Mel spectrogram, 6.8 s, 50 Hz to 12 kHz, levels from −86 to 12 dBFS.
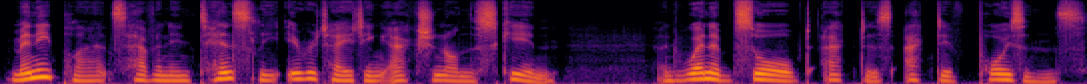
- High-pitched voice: No, medium, 165 Hz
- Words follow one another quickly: No, average, 150 wpm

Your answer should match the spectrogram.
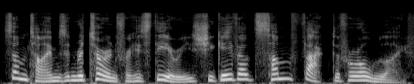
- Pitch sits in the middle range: Yes, medium, 175 Hz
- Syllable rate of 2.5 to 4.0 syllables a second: No, 4.9 syllables/s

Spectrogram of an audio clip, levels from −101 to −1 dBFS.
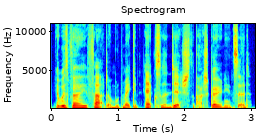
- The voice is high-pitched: Yes, high, 200 Hz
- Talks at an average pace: No, fast, 255 wpm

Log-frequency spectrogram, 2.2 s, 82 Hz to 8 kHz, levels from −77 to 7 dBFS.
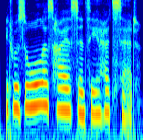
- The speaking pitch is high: Yes, high, 220 Hz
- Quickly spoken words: No, average, 195 wpm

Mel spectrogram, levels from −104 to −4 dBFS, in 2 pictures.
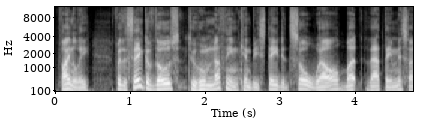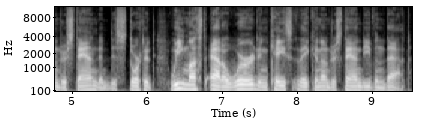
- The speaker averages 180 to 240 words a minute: Yes, fast, 205 wpm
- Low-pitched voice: Yes, low, 120 Hz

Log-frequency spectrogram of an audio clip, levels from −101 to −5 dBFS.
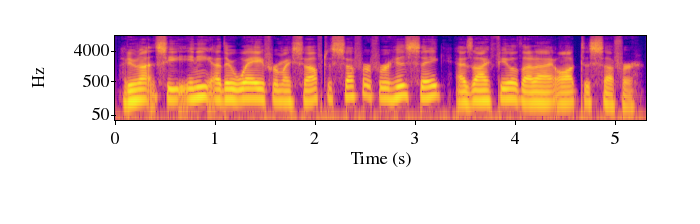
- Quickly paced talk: Yes, fast, 250 wpm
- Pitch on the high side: No, medium, 145 Hz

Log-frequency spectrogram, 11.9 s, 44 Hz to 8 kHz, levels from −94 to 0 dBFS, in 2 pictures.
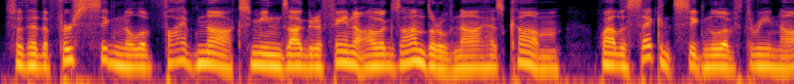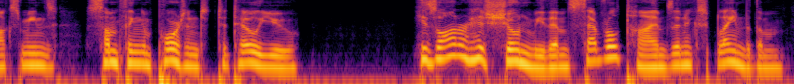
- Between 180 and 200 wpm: Yes, average, 185 wpm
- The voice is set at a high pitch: No, medium, 145 Hz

